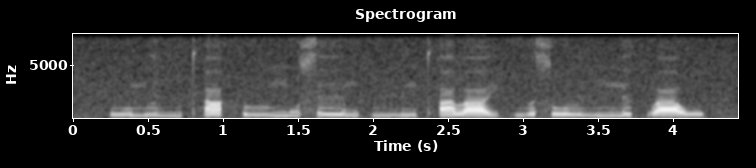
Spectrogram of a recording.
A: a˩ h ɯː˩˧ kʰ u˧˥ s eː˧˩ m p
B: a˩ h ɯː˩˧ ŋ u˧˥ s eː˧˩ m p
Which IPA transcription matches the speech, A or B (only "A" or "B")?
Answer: B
